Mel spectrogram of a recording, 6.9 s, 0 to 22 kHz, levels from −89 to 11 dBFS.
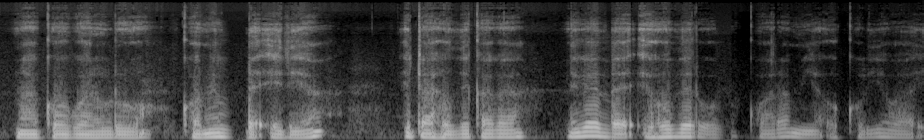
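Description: Speech with microphone overload in four stretches, at 0.14 to 1.04 s, 1.39 to 2.39 s, 3.05 to 3.8 s and 4.31 to 5.19 s. The loudest peaks are flattened, most severely in the third stretch, at about 14 dB over, and by about 6 to 9 dB elsewhere, giving a harsh, crackling edge. The likely cause is input gain set too high, driving a few percent of samples into the converter's ceiling. Inside the second stretch, a long network dropout from 1.67 to 1.87 s replaces about 180 ms of audio with a continued, decaying sound. The sound then resumes further on with that section missing and no fully silent gap, most likely because no audio arrived for that period. Microphone volume is stepped down twice, by about 3 dB at 3.16 s and by about 10 dB at 5.19 s, right at the end of the last overloaded stretch. Level and background noise fall abruptly each time, consistent with automatic gain control reducing the device input after clipping. 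Short concealed packet loss at 4.55 to 4.61 s produces a brief smear, because roughly 40 ms never reached the decoder and was filled by extending the preceding sound before crossfading back. A burst of packet loss from 5.37 to 5.51 s replaces about 120 ms with a held, fading continuation of the previous sound. Playback then picks up later, with the intervening audio gone.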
